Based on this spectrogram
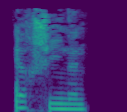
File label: "erschienen", German; adjectives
